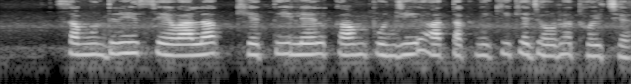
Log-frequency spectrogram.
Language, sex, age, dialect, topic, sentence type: Maithili, female, 31-35, Eastern / Thethi, agriculture, statement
